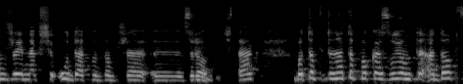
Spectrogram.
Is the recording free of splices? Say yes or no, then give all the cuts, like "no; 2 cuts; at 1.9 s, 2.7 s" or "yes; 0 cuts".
no; 1 cut; at 2.9 s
